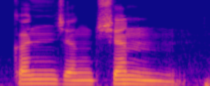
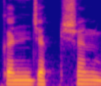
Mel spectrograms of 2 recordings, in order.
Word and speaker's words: कंजंक्शन: कंजंक्शन, बहुत सारे लोग मिस प्रोनाउंशिएट करते हैं इसको कंजक्शन बोल के। That is नॉट the correct pronunciation, it's कंजंक्शन।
